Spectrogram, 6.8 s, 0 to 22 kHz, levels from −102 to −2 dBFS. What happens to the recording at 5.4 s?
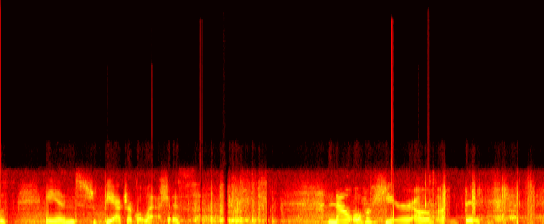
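Right at 5.33 to 5.37 s there is a short concealed packet loss. About 20 ms of audio failed to arrive in time, and the decoder bridged the gap by extending the preceding sound before crossfading back, heard as a brief smear or wobble.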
